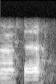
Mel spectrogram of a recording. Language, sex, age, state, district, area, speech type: Tamil, male, 18-30, Tamil Nadu, Vellore, urban, conversation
